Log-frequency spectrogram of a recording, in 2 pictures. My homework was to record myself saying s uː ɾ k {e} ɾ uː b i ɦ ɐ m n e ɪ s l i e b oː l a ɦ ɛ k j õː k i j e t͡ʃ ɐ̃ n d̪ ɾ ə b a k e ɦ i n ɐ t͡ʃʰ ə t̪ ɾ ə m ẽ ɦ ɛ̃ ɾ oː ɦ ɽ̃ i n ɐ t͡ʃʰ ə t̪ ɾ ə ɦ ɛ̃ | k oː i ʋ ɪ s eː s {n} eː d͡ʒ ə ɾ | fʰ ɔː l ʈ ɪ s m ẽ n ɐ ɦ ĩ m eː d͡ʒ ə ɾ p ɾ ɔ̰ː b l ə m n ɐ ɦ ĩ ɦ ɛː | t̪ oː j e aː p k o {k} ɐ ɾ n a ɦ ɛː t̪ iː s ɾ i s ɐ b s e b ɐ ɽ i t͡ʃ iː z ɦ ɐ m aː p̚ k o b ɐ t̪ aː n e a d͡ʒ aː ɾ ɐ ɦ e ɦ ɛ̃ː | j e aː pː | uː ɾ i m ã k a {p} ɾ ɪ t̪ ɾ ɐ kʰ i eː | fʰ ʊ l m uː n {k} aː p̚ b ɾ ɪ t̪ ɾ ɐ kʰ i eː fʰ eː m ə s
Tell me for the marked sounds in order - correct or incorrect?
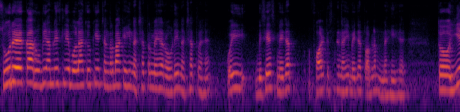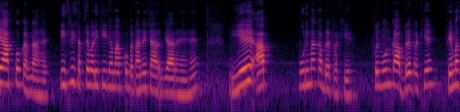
incorrect: a, incorrect: m, correct, incorrect: b, correct

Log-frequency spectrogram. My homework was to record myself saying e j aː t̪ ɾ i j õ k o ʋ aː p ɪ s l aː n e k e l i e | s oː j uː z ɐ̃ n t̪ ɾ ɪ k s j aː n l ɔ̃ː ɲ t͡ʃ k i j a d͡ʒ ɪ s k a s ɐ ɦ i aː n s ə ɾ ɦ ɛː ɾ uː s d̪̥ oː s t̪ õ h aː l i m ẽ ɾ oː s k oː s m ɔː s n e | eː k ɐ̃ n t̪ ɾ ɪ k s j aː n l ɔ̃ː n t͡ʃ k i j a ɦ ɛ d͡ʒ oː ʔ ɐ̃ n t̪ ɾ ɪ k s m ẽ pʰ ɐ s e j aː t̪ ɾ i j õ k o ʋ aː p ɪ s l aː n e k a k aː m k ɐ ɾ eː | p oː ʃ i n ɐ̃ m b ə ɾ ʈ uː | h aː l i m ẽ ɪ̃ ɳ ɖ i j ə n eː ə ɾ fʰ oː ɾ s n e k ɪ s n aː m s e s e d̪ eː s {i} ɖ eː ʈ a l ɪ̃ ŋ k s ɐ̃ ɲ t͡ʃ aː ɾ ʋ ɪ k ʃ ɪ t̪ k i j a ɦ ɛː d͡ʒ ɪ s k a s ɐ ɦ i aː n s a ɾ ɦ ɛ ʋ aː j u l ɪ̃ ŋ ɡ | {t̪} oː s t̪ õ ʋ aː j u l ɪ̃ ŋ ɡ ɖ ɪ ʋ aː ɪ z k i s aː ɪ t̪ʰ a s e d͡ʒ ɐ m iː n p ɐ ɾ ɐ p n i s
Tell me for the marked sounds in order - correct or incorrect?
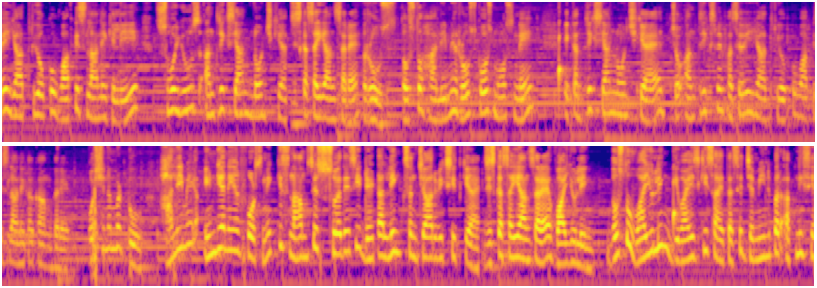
correct, incorrect: d̪

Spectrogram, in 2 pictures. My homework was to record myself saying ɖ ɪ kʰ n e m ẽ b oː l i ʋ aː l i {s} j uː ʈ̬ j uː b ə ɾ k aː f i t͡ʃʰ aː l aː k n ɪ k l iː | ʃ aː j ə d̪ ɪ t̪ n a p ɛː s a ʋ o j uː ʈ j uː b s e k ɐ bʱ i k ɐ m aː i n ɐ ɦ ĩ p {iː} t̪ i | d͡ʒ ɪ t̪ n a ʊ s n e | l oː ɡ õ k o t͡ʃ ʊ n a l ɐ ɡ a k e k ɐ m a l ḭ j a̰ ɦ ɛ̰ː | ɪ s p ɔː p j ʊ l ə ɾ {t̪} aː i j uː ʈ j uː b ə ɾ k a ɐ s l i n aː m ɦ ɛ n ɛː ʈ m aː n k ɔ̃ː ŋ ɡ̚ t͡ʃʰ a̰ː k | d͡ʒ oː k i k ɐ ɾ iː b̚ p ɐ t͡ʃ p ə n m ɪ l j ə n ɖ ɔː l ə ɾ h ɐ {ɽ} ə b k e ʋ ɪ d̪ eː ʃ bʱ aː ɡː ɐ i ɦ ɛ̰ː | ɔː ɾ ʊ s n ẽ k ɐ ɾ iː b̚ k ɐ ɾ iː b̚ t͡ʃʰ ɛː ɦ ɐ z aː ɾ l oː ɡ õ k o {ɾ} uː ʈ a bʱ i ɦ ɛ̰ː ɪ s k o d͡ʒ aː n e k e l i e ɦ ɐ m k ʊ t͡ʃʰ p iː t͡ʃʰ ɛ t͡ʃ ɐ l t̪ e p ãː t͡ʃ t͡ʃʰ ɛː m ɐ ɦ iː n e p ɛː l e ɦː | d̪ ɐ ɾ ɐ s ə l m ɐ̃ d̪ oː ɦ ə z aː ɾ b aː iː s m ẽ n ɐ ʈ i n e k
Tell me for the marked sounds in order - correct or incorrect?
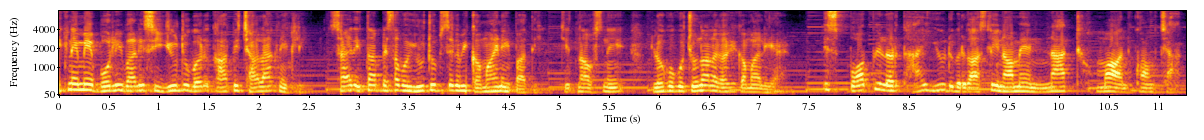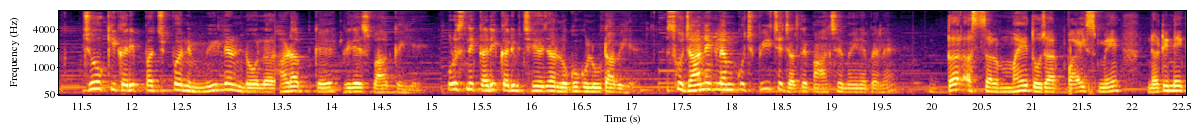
correct, incorrect: aː, incorrect: t̪ʰ, correct, incorrect: l

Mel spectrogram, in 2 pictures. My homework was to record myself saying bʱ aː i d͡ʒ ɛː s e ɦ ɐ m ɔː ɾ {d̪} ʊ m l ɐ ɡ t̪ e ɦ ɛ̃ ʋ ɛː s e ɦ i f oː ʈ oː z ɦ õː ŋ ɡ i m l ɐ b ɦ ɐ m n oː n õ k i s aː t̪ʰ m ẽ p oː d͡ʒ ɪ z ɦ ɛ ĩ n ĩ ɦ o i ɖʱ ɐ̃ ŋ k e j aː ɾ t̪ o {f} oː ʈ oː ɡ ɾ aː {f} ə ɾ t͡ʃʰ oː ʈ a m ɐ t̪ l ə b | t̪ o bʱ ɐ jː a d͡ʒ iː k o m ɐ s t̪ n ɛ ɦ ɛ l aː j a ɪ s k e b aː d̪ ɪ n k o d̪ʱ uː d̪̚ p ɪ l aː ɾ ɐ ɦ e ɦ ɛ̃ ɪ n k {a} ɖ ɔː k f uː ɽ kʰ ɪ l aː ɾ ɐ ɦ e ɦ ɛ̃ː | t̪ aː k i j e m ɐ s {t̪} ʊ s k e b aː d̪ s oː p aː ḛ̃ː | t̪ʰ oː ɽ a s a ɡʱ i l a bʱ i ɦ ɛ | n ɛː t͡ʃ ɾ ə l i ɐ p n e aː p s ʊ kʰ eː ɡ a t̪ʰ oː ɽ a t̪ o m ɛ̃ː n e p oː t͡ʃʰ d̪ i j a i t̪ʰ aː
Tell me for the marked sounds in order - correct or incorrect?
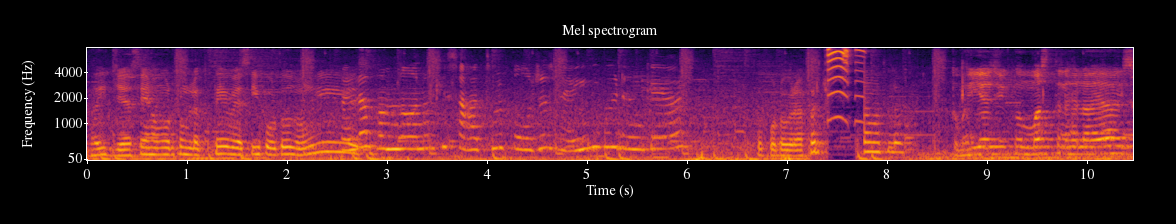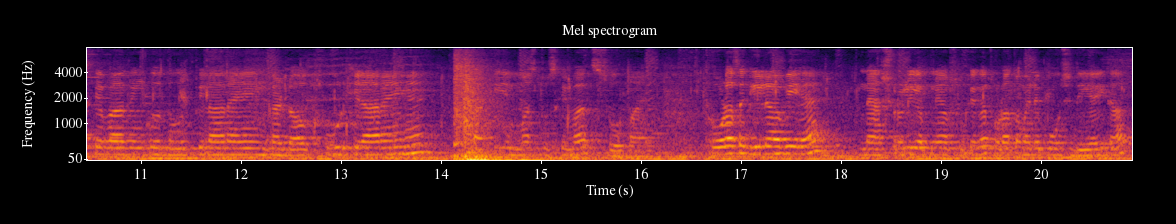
incorrect: t̪, correct, correct, correct, correct

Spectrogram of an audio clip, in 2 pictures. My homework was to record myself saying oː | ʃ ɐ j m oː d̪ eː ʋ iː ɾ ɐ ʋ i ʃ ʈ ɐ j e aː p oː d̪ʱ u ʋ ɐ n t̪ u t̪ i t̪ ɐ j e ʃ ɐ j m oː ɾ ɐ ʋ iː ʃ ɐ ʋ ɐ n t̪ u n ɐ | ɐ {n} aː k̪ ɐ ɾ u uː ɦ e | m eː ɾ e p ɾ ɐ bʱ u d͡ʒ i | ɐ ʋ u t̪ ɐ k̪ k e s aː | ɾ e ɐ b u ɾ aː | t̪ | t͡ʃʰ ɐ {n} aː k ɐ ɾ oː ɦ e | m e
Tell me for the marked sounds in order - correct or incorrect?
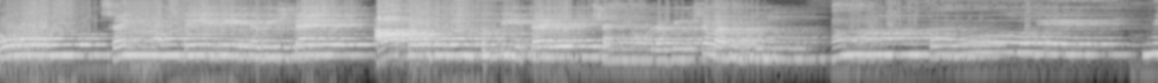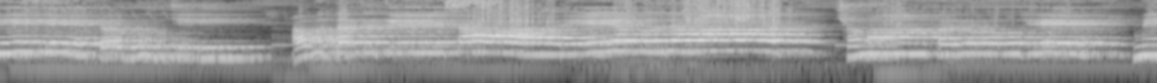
incorrect: m, incorrect: m

